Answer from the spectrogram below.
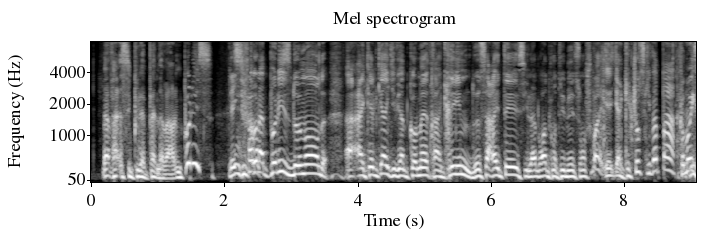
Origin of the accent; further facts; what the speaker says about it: Marseille, Provence-Alpes-Côte d'Azur, France; Moi, franchement, d'ailleurs, en tant que Marseillais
